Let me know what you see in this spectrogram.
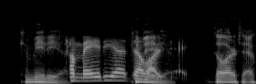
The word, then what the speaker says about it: Commedia dell'arte: Commedia dell'arte.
